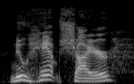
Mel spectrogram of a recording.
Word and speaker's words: New Hampshire: this week we have New Hampshire New Hampshire no you said it right the first time and New Jersey New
